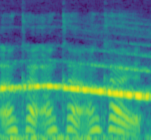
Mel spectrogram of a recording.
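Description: An ambulance siren sounds on a street in Toronto, its rapid warbling yelp riding over a steady high tone that slowly drops in pitch as the vehicle passes along the street.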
